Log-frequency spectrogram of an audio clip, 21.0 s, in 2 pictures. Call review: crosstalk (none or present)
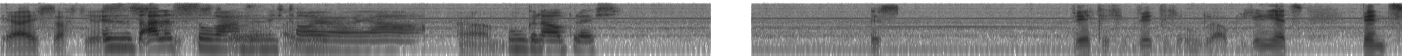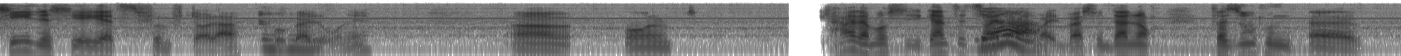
present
